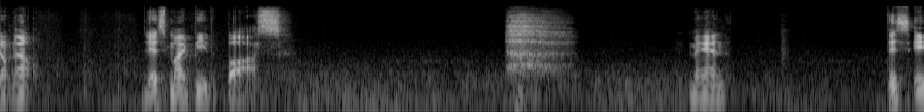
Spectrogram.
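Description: A young man talks with animation in short bursts, close to a microphone.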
